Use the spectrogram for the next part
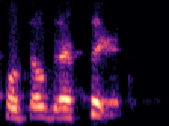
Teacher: The stress is on the vowel sound a.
